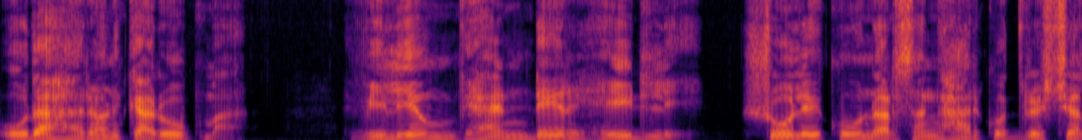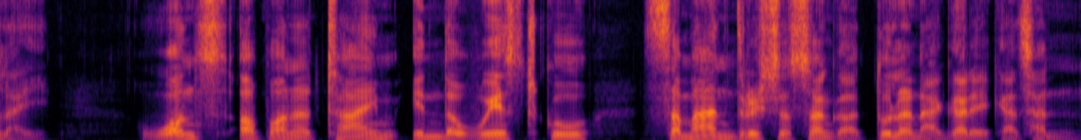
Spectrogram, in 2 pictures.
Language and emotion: Nepali, neutral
